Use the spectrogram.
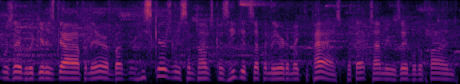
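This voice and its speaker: A man's voice: a little high, fairly even intonation, quick pace, a crowd in the background. A man giving conversational, analytical color commentary on a basketball game.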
